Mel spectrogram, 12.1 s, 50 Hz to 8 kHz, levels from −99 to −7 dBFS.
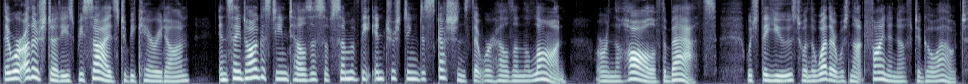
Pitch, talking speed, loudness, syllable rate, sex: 190 Hz, 230 wpm, -21 LUFS, 5.8 syllables/s, female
